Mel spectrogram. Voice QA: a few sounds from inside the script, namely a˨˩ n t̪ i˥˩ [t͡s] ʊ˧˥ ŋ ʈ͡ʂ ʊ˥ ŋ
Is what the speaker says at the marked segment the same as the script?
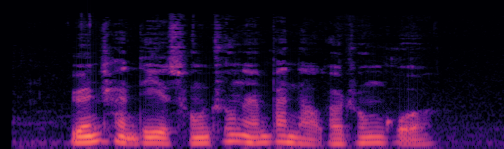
no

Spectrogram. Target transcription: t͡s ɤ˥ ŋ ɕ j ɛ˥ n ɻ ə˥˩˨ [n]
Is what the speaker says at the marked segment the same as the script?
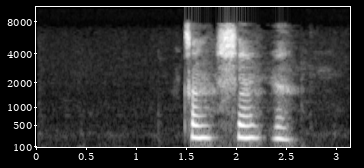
yes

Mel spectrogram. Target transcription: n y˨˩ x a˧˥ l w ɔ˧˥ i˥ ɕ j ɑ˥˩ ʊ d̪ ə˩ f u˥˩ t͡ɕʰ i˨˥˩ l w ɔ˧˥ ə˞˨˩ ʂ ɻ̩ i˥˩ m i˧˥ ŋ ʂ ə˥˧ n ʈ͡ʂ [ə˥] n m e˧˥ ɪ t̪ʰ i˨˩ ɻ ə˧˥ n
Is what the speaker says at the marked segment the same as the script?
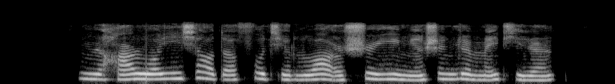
no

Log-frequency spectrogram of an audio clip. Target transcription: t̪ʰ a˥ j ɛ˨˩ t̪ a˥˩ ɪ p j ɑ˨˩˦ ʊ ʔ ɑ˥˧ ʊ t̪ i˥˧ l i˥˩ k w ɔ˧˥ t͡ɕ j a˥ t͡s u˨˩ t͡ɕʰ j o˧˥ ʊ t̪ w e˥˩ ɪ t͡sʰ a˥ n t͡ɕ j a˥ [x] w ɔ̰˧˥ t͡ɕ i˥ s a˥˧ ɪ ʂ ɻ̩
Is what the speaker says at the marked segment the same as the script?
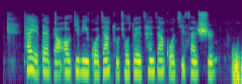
no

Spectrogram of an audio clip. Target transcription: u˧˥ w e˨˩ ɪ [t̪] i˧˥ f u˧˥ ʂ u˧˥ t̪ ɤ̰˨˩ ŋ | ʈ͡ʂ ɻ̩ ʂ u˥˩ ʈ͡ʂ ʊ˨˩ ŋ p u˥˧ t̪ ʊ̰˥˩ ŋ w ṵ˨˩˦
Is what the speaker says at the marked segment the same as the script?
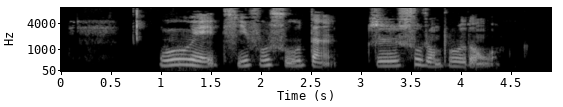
no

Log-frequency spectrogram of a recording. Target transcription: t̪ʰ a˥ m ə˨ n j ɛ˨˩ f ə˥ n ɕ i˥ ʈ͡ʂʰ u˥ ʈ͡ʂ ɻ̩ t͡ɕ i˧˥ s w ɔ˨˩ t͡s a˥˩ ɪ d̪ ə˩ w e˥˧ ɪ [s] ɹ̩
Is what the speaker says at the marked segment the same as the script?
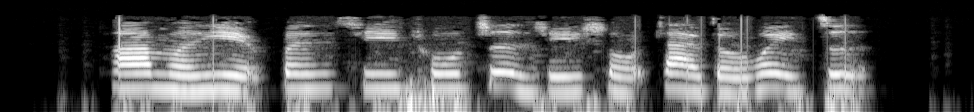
no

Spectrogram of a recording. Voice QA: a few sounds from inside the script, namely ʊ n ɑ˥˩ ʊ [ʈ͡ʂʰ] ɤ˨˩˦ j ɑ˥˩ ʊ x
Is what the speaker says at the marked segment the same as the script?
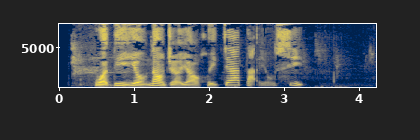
no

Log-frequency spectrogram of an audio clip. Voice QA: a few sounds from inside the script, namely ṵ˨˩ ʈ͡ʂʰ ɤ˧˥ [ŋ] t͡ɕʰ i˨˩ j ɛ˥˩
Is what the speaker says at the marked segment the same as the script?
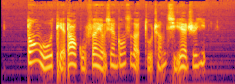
yes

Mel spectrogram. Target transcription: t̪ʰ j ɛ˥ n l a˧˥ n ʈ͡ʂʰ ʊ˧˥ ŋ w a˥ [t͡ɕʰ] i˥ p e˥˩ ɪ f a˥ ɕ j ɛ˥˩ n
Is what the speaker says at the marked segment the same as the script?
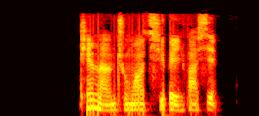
yes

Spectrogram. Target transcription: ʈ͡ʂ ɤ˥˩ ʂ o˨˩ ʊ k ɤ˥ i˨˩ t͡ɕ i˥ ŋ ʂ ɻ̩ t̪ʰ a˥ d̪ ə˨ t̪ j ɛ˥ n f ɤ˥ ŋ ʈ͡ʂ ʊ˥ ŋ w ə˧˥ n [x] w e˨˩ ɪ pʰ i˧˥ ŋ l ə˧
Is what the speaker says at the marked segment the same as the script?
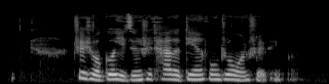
no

